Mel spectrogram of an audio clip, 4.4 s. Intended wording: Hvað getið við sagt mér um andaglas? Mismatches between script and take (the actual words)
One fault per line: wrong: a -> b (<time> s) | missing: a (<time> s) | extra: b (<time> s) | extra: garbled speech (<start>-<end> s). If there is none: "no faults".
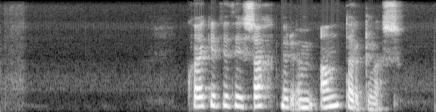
wrong: við -> þið (2.4 s)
